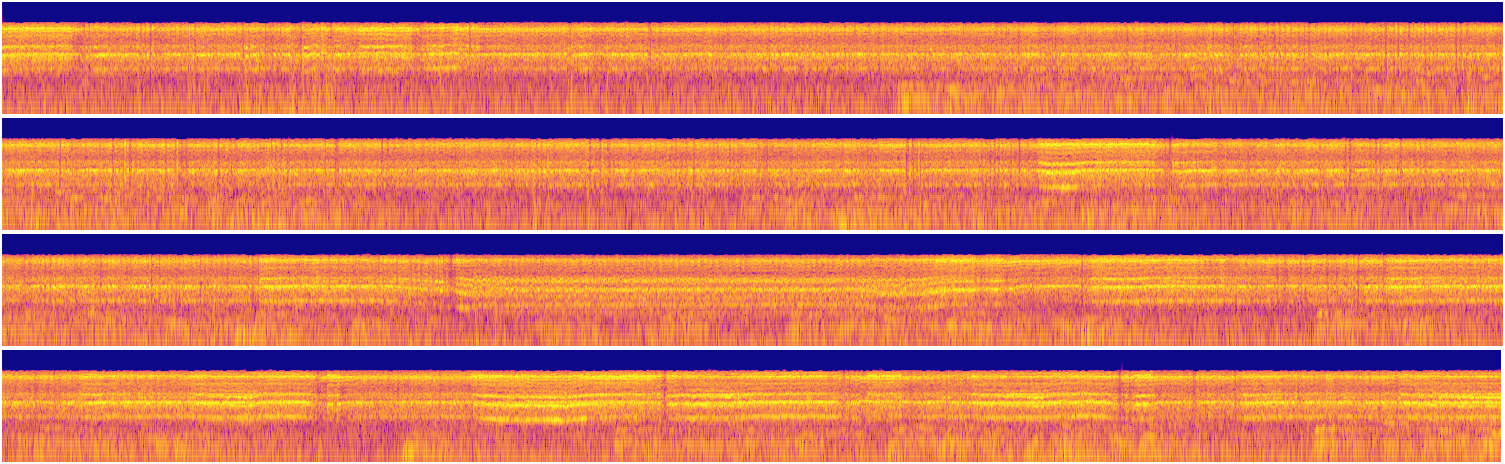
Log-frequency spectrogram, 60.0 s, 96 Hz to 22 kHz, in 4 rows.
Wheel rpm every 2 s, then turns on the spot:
230, 230, 230, 230, 230, 230, 230, 230, 230, 230, 230, 230, 230, 230, 230, 230, 230, 190, 160, 170, 220, 230, 230, 230, 230, 220, 230, 230, 230, 230.
none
